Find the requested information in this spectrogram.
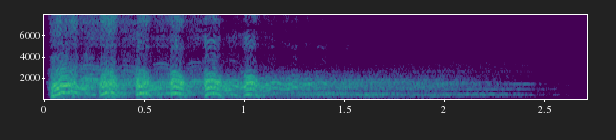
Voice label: es-es; fiddlesticks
